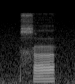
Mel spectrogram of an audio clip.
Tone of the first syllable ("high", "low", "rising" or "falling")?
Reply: high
